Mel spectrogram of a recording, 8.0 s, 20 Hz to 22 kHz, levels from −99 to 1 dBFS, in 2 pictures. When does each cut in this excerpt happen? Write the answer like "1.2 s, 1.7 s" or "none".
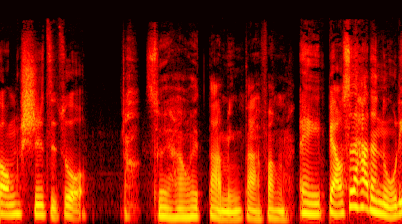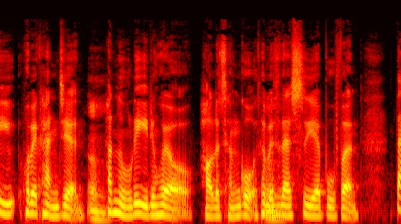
2.9 s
